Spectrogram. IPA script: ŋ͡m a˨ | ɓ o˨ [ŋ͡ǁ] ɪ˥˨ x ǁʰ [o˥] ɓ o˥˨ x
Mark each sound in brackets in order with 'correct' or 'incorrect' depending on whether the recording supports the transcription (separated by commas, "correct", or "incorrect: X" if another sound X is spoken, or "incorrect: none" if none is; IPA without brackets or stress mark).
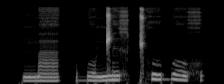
correct, incorrect: u˥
